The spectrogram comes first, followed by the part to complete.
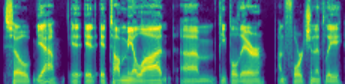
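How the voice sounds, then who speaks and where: A man's voice: a bass voice, level tone, moderate pace, clear, resonant tone, dry recording, studio quality. A man from Argentina whose first language is Spanish, telling his story in an earnest, reflective interview. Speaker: entrepreneur guest. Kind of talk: conversational interview.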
